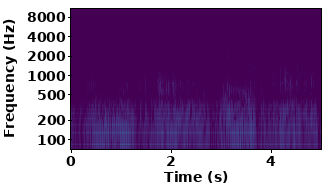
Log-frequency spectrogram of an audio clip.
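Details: Cat purring contentedly as it gets rubbed, a low throbbing purr in rhythmic pulses roughly every second and a half, pausing briefly between breaths; no other clear sounds.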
